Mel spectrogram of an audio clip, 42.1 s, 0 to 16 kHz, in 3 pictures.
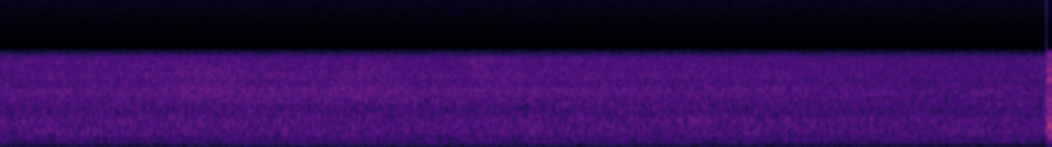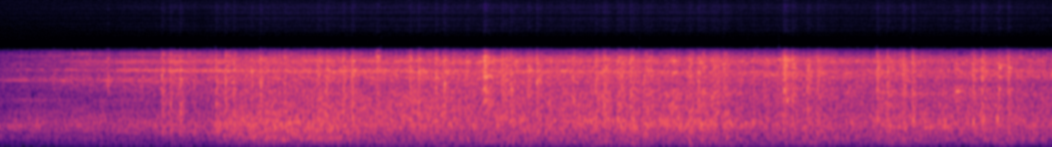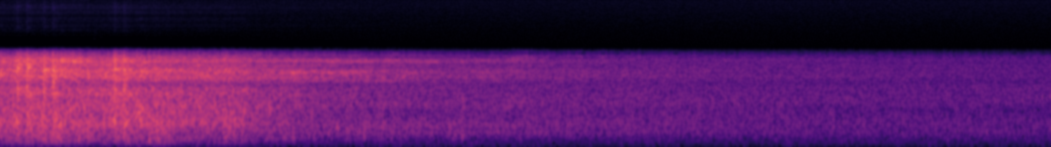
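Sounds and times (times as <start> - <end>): train rumble: 13.9 - 41.4
train wheels clattering over rail joints: 15.3 - 31.3.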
